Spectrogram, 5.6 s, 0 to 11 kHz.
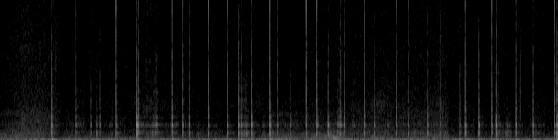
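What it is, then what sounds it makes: Matte-covered paperback book. Fingertips tap and scratch on a paperback manga volume with a matte cover. The clip is a quiet, irregular run of short, dry taps, each with a papery ring around 1.2 kHz and soft scratchy texture between them. There is a low background rumble underneath.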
